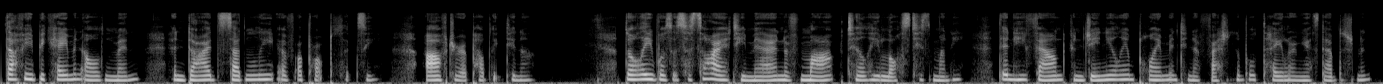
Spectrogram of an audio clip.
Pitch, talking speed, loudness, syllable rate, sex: 205 Hz, 150 wpm, -21 LUFS, 5.4 syllables/s, female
